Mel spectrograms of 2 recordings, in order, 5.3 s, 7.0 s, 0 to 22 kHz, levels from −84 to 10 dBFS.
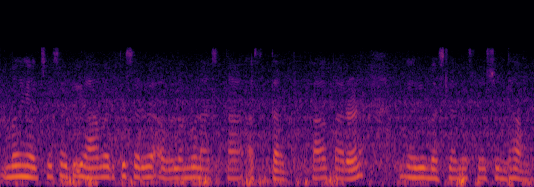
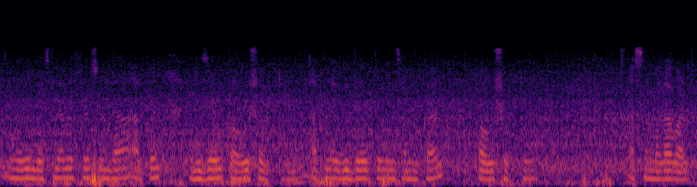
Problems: constant background noise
